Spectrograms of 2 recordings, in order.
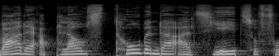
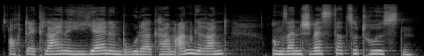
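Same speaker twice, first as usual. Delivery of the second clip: usual speaking voice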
